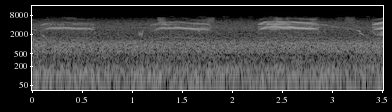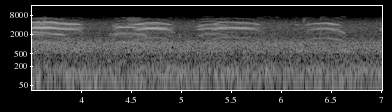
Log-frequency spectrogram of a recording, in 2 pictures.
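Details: Northern Royal Albatross chick at its nest, being fed breakfast by its father in late July, gives high, thin, wavering whistled notes, roughly one a second, over a steady roar of wind.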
